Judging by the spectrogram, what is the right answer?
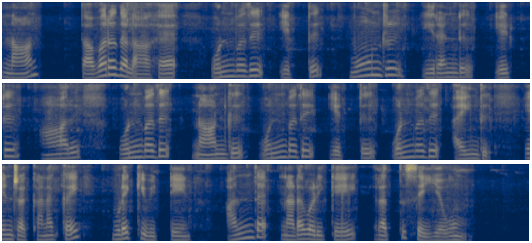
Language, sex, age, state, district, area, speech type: Tamil, female, 30-45, Tamil Nadu, Mayiladuthurai, urban, read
